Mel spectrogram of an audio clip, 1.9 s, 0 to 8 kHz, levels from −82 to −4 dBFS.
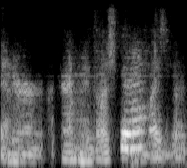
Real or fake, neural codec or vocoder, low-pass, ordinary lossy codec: fake; codec, 44.1 kHz, 0.9 kbps, DAC; 7.2 kHz; Opus, 32 kbps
